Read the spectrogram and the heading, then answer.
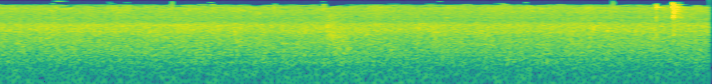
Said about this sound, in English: And now we have some traditional rainy weather.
